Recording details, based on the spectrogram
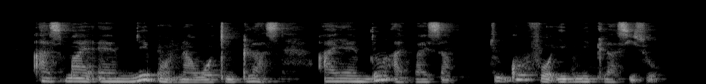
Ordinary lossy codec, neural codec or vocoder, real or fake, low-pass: none; none; real; 7.2 kHz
